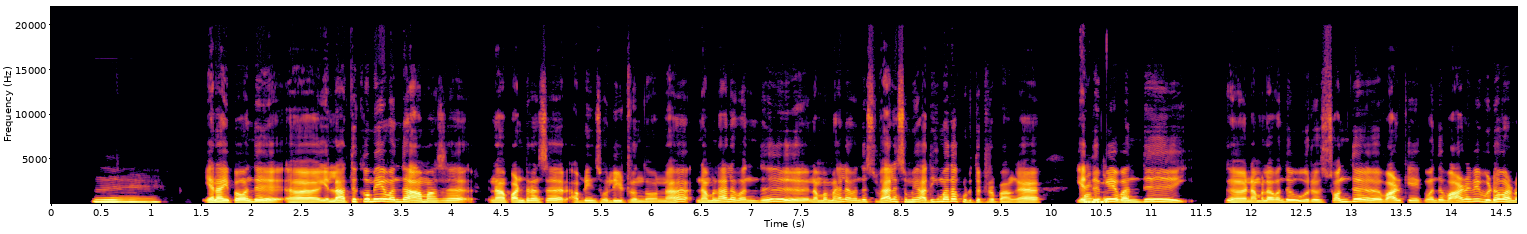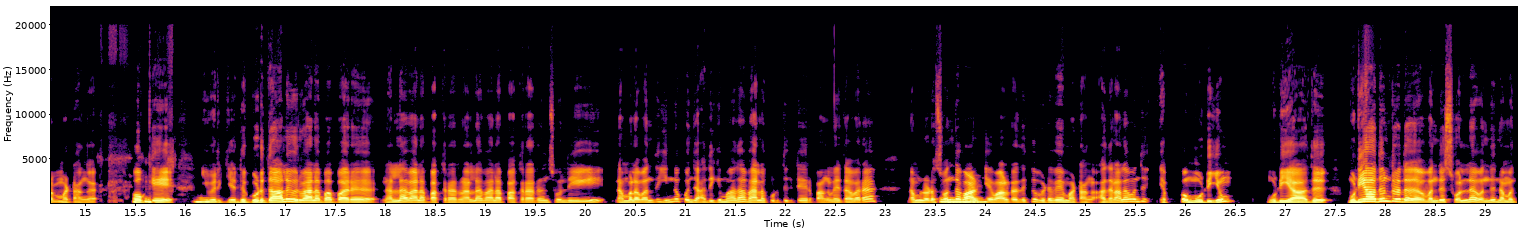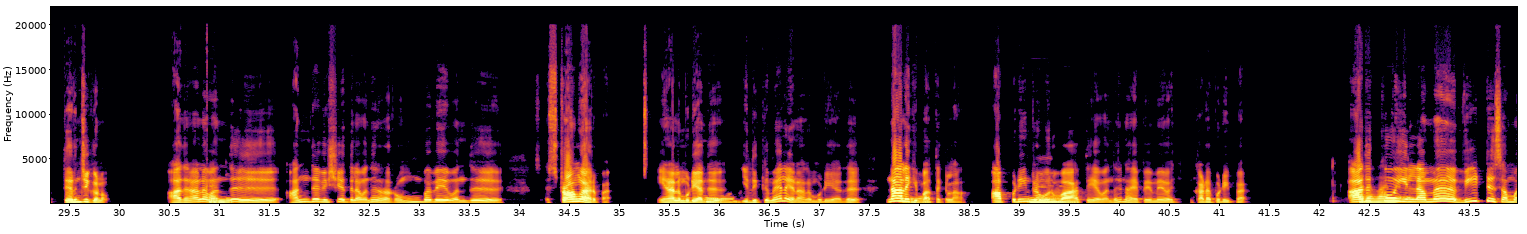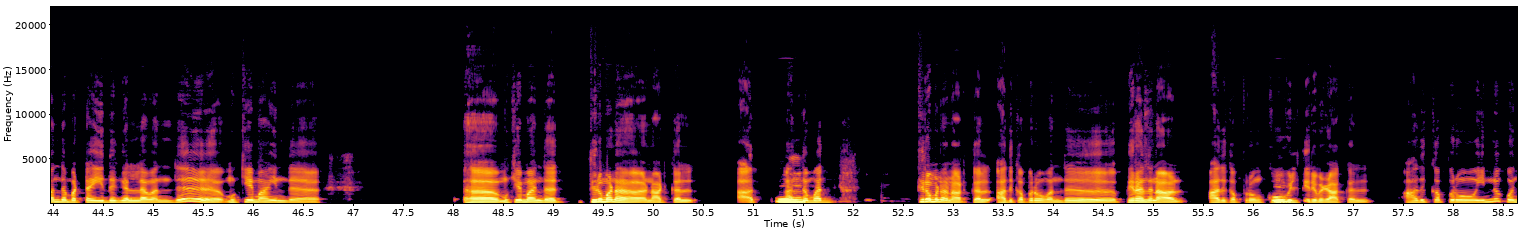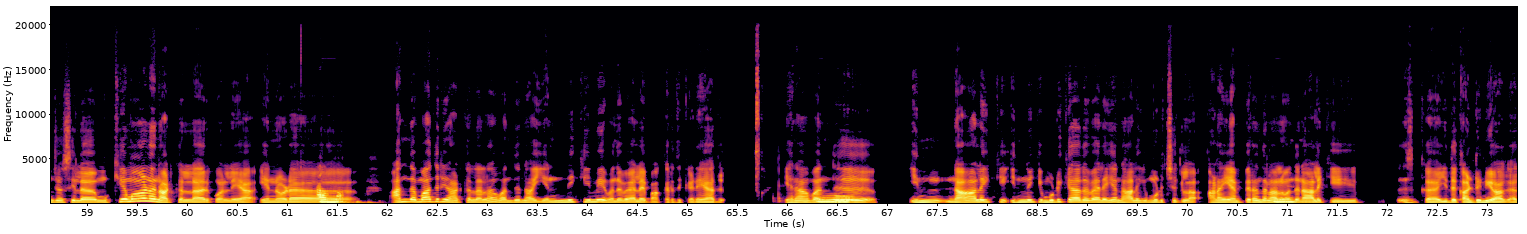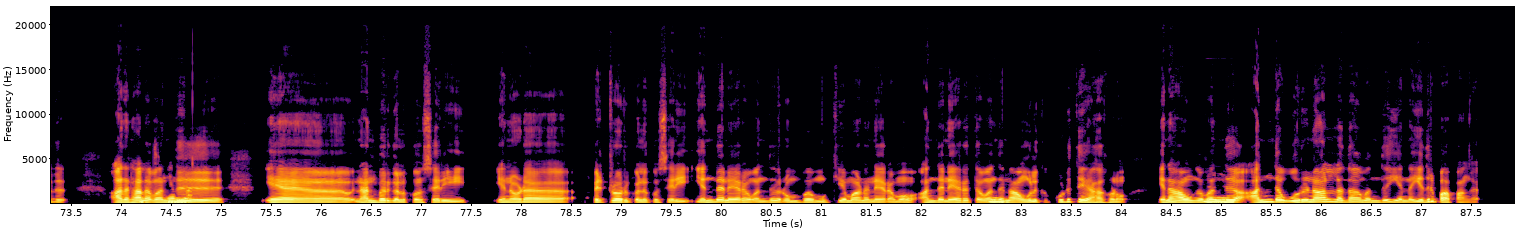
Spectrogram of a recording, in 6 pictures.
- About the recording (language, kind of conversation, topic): Tamil, podcast, வேலை-வீட்டு சமநிலையை நீங்கள் எப்படிக் காப்பாற்றுகிறீர்கள்?
- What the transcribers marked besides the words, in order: other background noise; "விட" said as "விடவட"; chuckle; in English: "ஓகே"; in English: "ஸ்ட்ராங்கா"; sneeze; drawn out: "என்னோட"; tsk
